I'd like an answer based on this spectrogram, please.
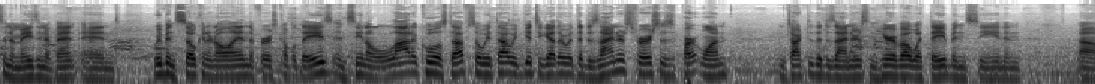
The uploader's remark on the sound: Live from IBS/KBIS 2022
